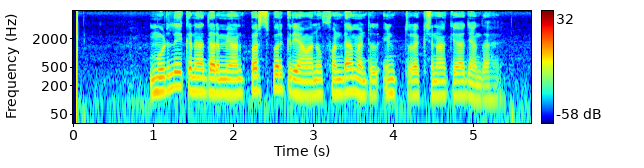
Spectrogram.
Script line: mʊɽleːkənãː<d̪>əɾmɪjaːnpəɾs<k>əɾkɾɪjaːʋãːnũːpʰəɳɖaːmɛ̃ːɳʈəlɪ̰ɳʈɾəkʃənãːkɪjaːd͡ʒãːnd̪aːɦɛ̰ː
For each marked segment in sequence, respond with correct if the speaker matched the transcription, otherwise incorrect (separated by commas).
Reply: correct, incorrect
